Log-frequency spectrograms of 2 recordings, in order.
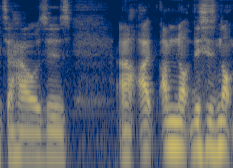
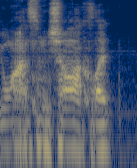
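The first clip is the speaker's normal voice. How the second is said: worn-out, dead-sounding, croaky cartoon voice; 4 semitones higher than usual. Comparing her own worn-out voice to a cartoon character, doing the Twiglet from SpongeBob voice. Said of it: "I sound like that um, Twiglet in SpongeBob".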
